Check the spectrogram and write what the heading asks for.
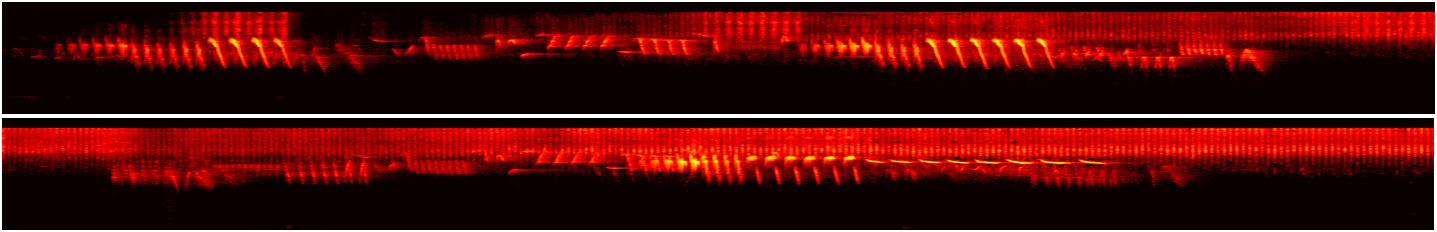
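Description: Small birds singing close by, in loud bursts of rapid high trills a few seconds apart. One phrase ends in a run of about eight quick repeated notes. Under them a steady high insect hiss grows stronger in the second half.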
